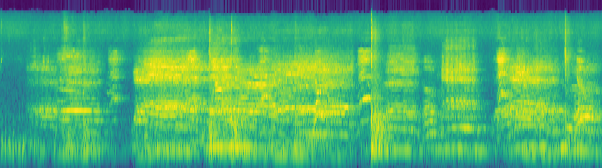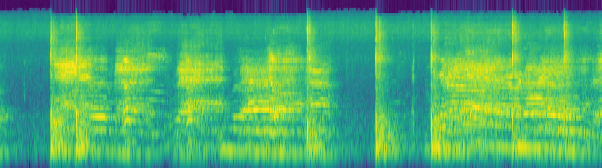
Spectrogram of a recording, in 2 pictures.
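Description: A flock of sheep and lambs bleating loudly and almost continuously, many calls overlapping, as the flock is pushed together to sort out the lambs. A few sharp knocks sound among the calls.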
